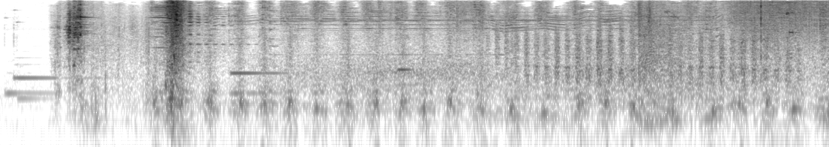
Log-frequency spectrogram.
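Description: A small flying blade whirs and buzzes in a fast, pulsing rhythm.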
